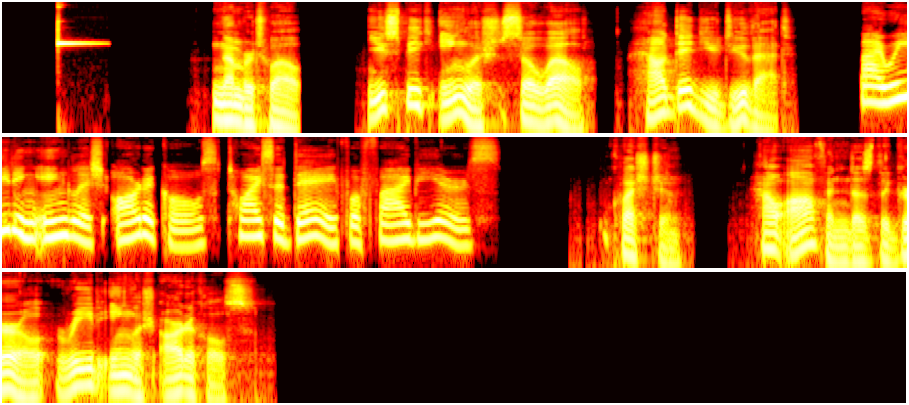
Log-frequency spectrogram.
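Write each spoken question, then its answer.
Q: How often does the girl read English articles?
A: Twice a day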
